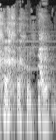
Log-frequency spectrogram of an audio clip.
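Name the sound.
excited dog barking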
